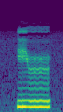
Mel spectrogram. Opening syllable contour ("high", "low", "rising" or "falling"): high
